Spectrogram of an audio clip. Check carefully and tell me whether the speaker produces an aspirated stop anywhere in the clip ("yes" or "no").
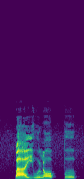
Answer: no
